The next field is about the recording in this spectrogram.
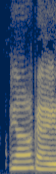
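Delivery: casual, unbothered, nonchalant offhand delivery. Retelling how characters in the movie reacted, imitating a nonchalant reply. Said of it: "It was just so nonchalant".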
